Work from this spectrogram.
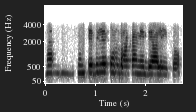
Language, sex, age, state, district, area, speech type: Bengali, female, 30-45, West Bengal, Purba Medinipur, rural, conversation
